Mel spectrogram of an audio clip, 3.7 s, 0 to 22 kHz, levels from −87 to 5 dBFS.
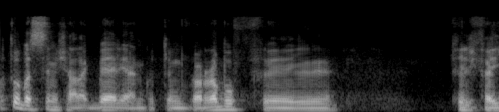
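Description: Echo leak shows up twice: a tiny, very faint scrap at 1.17 to 1.23 s, then a longer, stronger stretch from 2.46 to 3.04 s. Both lag the speech by 413 ms, likely a speakerphone whose echo canceller missed some of its mic pickup.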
